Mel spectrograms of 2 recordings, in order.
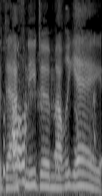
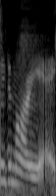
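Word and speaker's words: Daphne du Maurier: It's the Daphne de Maurier Award for excellence. – Yeah, Daphne de Maurier.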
